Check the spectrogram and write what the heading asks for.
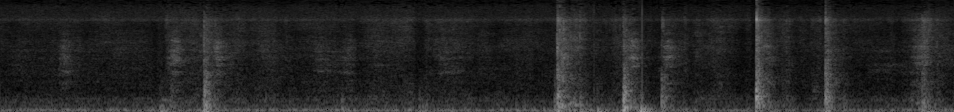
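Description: Boxing gloves thudding and slapping during a sparring exchange: a string of sharp impacts, with a quick flurry of four about halfway through.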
